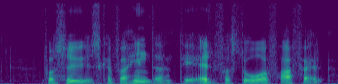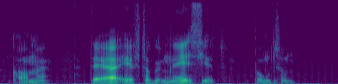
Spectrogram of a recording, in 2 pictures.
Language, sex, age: Danish, male, 57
